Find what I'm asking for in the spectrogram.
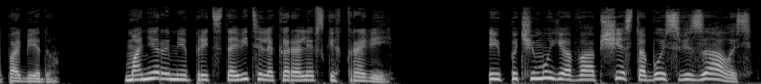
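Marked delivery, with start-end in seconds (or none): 4.9-7.5 higher-pitched, impulsive outburst; blurted out. A narrator's reading. Woman lashing out at her former lover, blurting it out. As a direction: blurt it at him with a touch of cheek. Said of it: "выпалила я".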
